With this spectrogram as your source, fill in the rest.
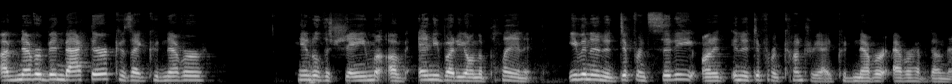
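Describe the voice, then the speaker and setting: A woman speaks at a very fast pace with an American accent. Her pitch sits in the medium range. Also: ordinary pitch variation. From Pennsylvania, Poconos. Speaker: podcast panelist, storyteller. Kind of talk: storytelling. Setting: video call.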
